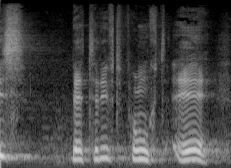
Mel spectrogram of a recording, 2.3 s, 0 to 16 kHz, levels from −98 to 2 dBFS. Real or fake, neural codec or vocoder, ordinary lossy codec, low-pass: real; none; AAC, 96 kbps; 14.4 kHz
